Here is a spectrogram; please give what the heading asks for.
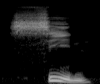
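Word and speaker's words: scene: वो यह है कि अगर किसी लफ्ज में सी से पहले एस आता है तो सी हमेशा साइलेंट हो जाएगा।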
